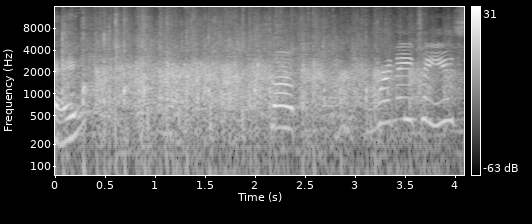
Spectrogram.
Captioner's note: applause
